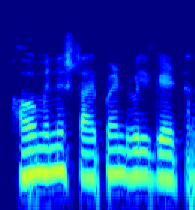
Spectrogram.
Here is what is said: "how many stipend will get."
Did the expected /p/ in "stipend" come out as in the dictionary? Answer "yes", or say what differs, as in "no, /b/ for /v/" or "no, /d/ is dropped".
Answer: yes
